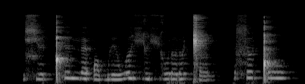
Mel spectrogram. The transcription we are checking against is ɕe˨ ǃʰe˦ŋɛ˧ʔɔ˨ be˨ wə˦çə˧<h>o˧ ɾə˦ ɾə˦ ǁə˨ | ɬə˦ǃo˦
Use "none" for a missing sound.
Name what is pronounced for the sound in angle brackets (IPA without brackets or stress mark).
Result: ç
